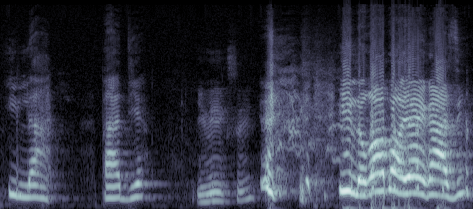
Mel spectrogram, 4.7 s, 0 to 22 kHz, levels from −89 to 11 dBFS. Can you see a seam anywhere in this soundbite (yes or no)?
no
